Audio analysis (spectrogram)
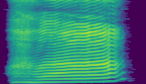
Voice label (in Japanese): "ふーん", ASMR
